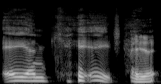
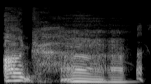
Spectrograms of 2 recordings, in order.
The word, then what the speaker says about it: Ankh: It's spelled A-N-K-H. Ankh.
